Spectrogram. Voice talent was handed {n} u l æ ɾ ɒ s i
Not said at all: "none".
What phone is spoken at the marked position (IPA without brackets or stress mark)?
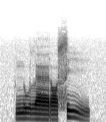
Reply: n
